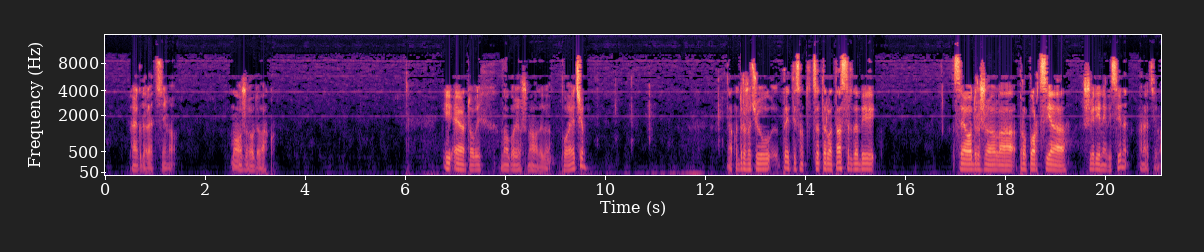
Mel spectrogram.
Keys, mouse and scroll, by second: 0.1 click, 1.0-5.9 drag, 9.0 click, 10.9-21.1 shift+drag.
